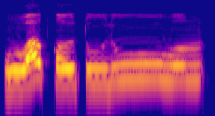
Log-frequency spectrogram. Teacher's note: یہ جو قاف ہے یہ کلکلا ہوگا اس کے اوپر، یہ کاف موٹا بھی ہے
